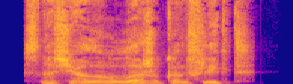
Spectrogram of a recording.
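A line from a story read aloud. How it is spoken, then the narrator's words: Whispered reply. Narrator (Russian): ответил Ишим шепотом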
